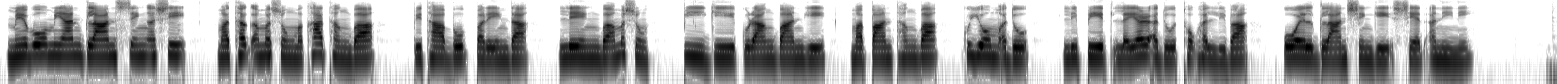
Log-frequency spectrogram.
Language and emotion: Manipuri, neutral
